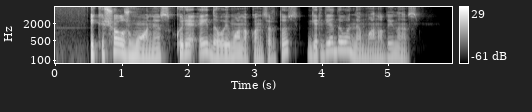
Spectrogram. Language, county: Lithuanian, Kaunas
